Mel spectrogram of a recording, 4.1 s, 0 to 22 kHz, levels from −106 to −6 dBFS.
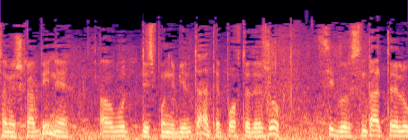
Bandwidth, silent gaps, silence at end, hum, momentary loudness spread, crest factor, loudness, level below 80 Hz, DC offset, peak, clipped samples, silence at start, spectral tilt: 12 kHz; none; 0 s; none; 5 LU; 10 dB; -12 LUFS; -26 dBFS; under 0.1%; 0 dBFS; under 0.1%; 0 s; -6 dB/octave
